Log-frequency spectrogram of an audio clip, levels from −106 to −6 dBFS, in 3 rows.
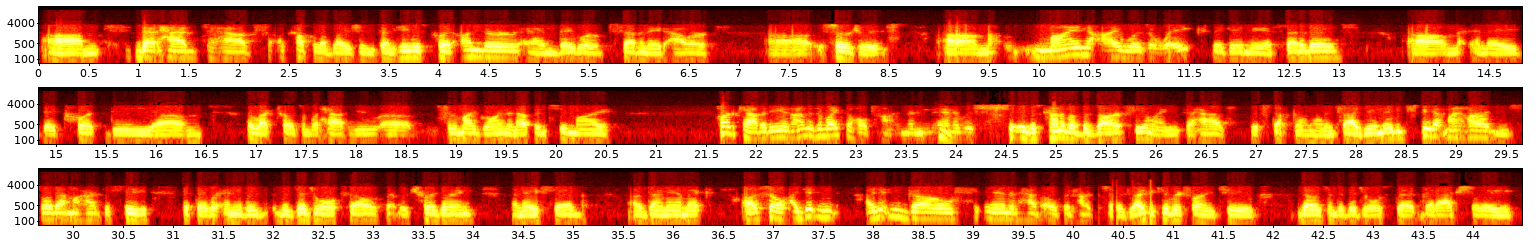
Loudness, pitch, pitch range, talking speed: -20 LUFS, 105 Hz, 100-120 Hz, 175 wpm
